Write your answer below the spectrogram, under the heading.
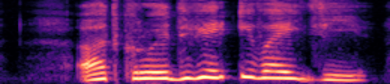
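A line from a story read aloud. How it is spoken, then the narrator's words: Feigned gentle voice. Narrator (Russian): сказал волк таким ласковым голосом, насколько он мог притвориться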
